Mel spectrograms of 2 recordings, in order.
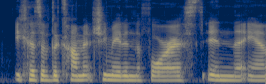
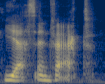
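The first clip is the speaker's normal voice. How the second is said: normal talking voice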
